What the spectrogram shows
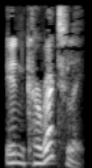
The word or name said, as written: incorrectly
